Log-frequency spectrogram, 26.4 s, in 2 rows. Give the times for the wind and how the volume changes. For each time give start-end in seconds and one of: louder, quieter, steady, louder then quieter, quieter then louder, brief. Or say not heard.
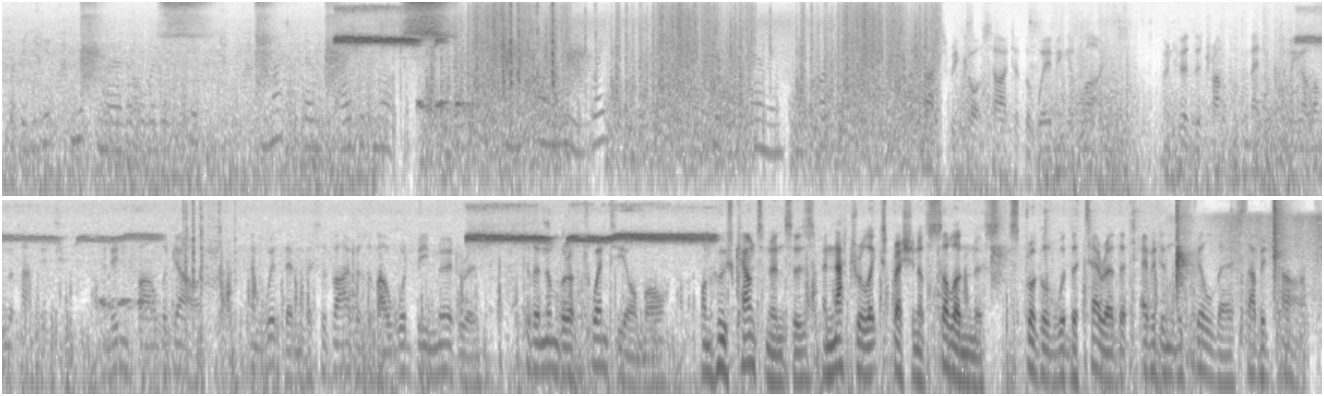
0.0-26.3 steady.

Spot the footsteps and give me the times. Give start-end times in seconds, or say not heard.
not heard.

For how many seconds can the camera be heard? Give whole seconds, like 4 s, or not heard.
3 s.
